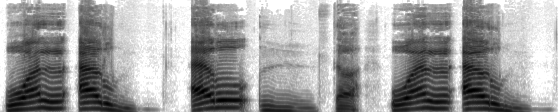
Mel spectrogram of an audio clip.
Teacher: Sebab huruf dhad pun juga dia punya sifat istitalah mengalir memanjang.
